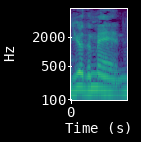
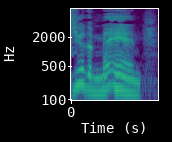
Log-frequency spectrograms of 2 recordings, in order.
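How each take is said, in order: First: It sounds like a grave accusation. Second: It sounds like admiring praise.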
